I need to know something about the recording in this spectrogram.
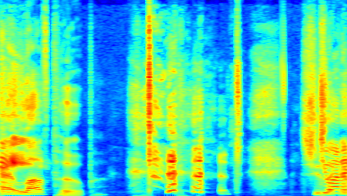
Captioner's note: chuckles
